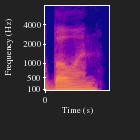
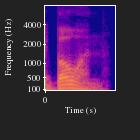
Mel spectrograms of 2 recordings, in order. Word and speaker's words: Bowen: on the one at the end like hello Bowen goodbye Bowen if you found the video helpful hit the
